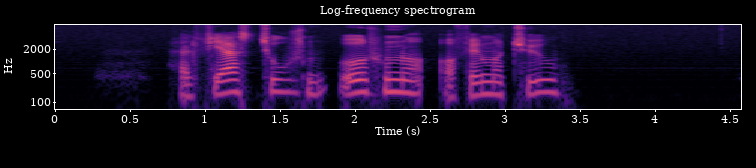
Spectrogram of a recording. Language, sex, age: Danish, male, 36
